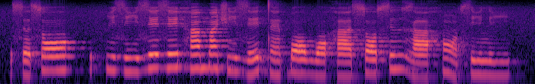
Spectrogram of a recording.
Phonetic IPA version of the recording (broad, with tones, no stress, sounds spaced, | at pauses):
s ə˨ s ɔ˦ | f i˧ z iː˧ z e˦ z e˦ h ã˦ m ã˦ ʃ i˧ z e˨˦ t ɛ̃˨ ɓ ɔ˧ v ɔ˨ h a˨ s ɔ˧ s ɨ˦ ɣ a˨ h ɔ̃˦˨ s i˧ l i˧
